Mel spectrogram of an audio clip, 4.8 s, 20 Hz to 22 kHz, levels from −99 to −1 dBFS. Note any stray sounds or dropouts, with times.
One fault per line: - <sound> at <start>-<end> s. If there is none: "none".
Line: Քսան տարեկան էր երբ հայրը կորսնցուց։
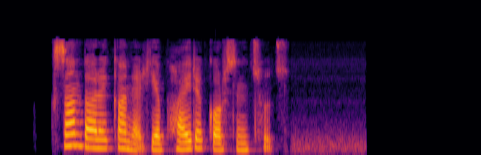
none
